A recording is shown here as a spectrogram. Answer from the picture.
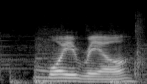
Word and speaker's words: Moirail: Honestly, if this didn't come from ancient Greek directly, but through ancient Greek through Latin, it would be pronounced Mirail. Yeah.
